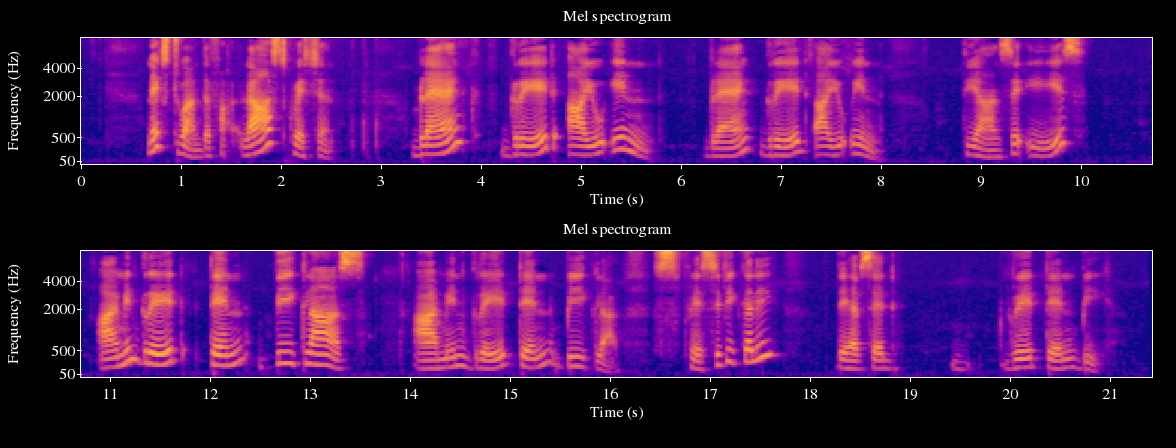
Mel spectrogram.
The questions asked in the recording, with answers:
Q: Blank grade are you in? Blank grade are you in?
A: Which grade are you in?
